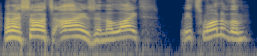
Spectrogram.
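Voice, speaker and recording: Man voicing a high, urgent rural woman, resolute. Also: moderate pace, pushed and bright, clear, resonant tone, no echo. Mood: grim, urgent. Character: gritty rural woman, blunt, resolute monster-fighting neighbor. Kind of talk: dark horror audiobook character voice.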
